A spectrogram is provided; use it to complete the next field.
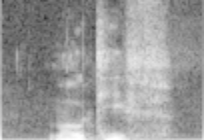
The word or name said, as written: motive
